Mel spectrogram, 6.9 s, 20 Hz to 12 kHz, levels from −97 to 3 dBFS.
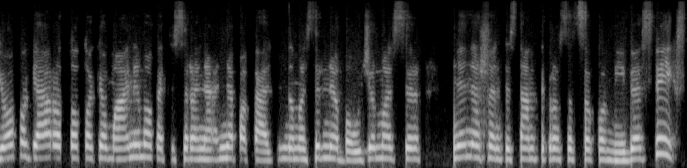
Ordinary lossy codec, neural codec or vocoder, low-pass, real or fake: Opus, 16 kbps; none; 10.8 kHz; real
